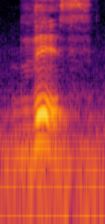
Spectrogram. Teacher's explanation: made using the teeth and tongue it is a fricative sound and is voiced the vocal cords vibrate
